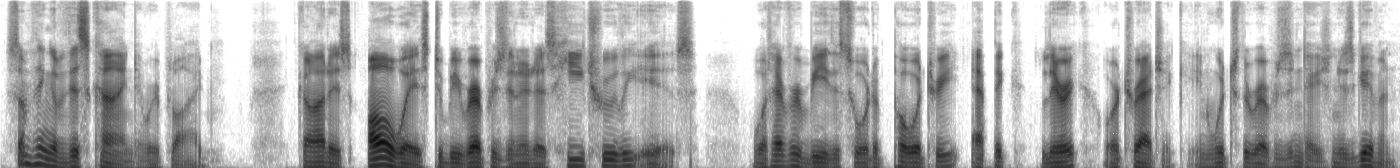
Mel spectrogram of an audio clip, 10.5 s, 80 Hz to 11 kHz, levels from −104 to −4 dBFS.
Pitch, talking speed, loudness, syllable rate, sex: 95 Hz, 175 wpm, -24 LUFS, 5.7 syllables/s, male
